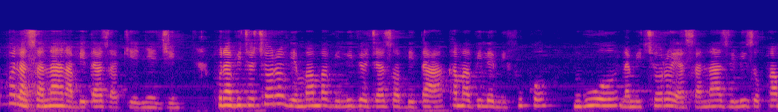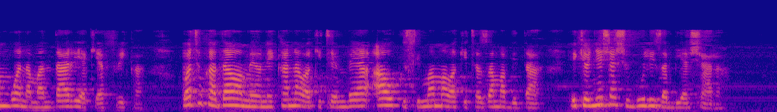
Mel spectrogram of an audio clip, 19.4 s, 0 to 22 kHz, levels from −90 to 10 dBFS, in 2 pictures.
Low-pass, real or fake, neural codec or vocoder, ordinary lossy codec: 7.2 kHz; real; none; AAC, 32 kbps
